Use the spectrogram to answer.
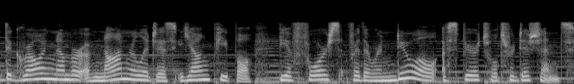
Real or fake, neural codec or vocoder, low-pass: real; none; 7.2 kHz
